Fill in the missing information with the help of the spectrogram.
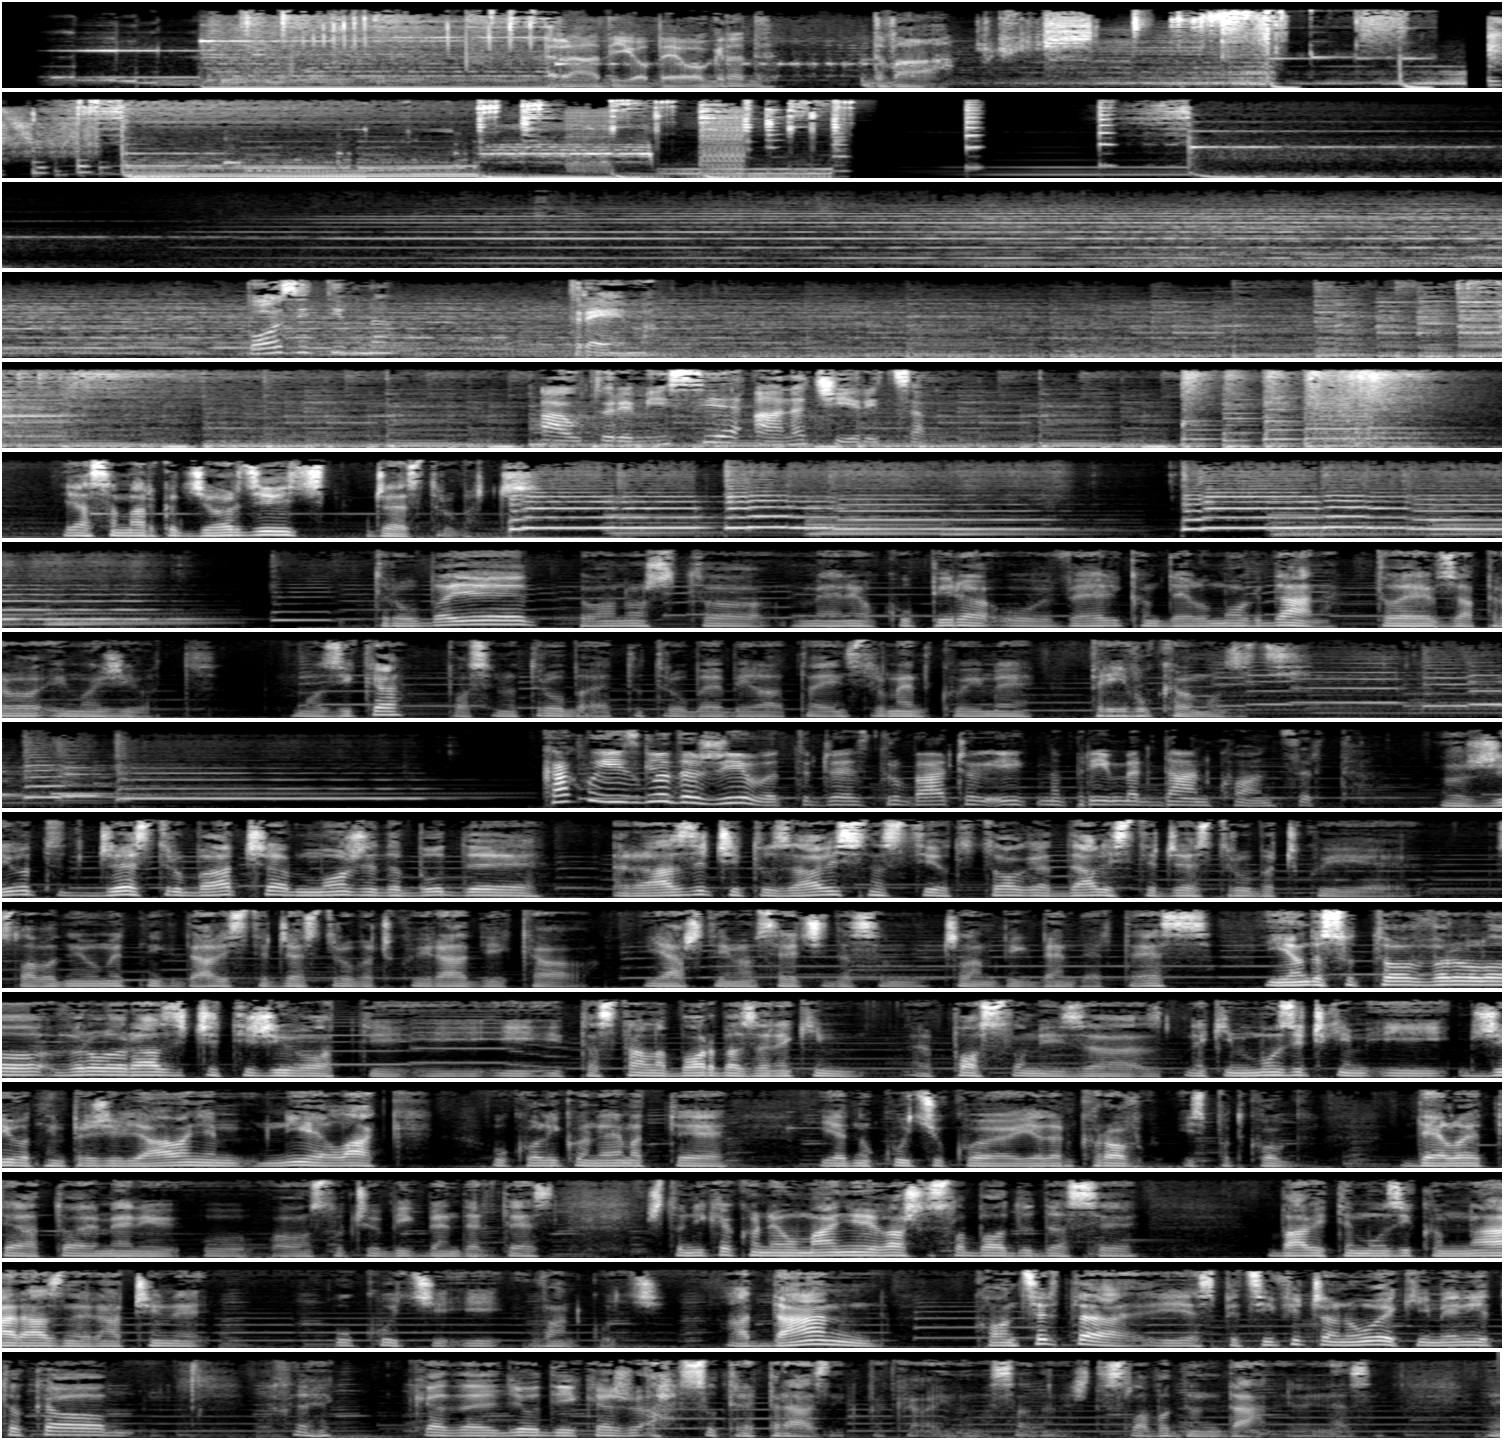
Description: Џез трубач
